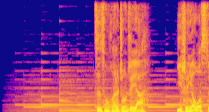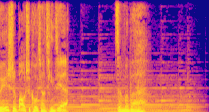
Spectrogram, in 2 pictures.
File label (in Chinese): 样音广告人物; 美国洁碧冲牙器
